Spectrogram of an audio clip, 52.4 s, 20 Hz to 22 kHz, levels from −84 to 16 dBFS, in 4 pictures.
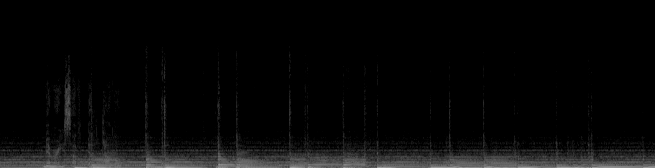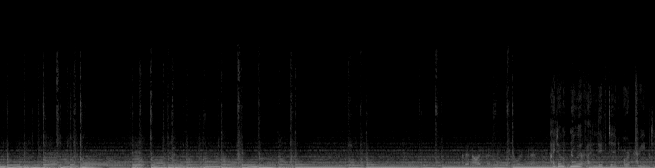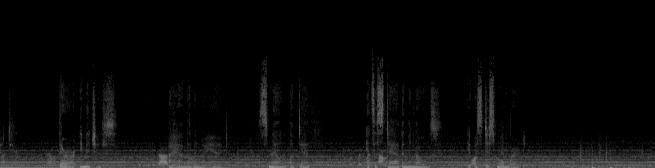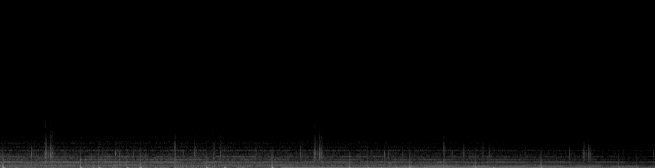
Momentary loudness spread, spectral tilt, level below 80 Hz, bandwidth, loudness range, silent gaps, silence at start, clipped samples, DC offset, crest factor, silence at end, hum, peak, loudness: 18 LU; -8 dB/octave; -40 dBFS; 12 kHz; 13 LU; none; 0 s; under 0.1%; under 0.1%; 14 dB; 0 s; none; -20 dBFS; -36 LUFS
